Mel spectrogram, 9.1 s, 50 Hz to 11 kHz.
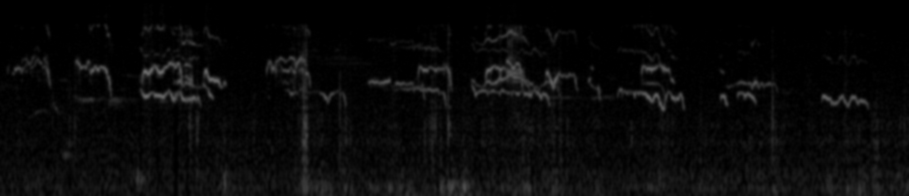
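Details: Feeding of one-week-old common kestrel chicks at Théding, 31 May 2020; bursts of shrill, quavering begging calls from several young, broken by short quiet pauses and light rustling.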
